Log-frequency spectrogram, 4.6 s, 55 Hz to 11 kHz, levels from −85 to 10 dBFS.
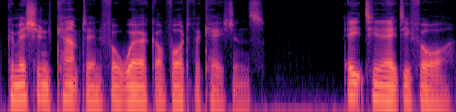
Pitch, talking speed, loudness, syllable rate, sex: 90 Hz, 120 wpm, -21 LUFS, 5.2 syllables/s, male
